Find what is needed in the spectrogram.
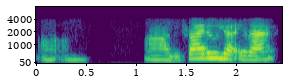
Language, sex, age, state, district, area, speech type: Malayalam, female, 30-45, Kerala, Kannur, rural, conversation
